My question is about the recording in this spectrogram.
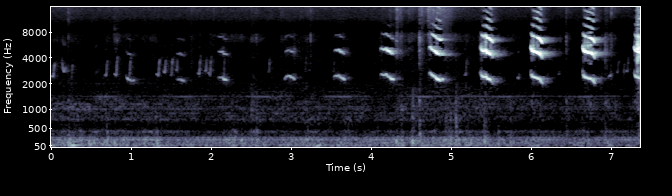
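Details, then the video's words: Quail chicks about five hours old in a brooder, exploring; faint scattered high peeps build into loud, clear, downward-sweeping cheeps repeated roughly every half second from one chick finding its voice. "Help quail hatch with hours old chick sounds"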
